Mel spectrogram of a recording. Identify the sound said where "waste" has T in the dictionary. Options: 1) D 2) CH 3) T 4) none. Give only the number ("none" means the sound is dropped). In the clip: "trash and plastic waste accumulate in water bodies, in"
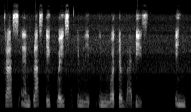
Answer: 4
